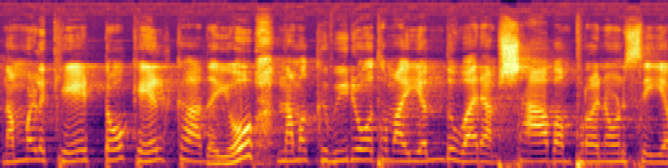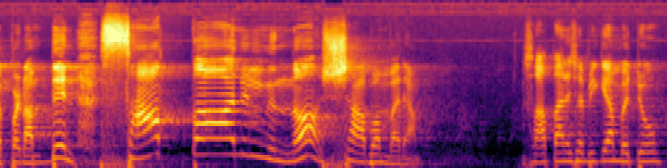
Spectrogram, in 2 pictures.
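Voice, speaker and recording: A woman's voice: medium pitch, lively intonation, normal speed, pushed and bright. A woman with a Malayali accent preaching a sermon, dropping hallelujahs and English fillers, asking the congregation questions and answering them.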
